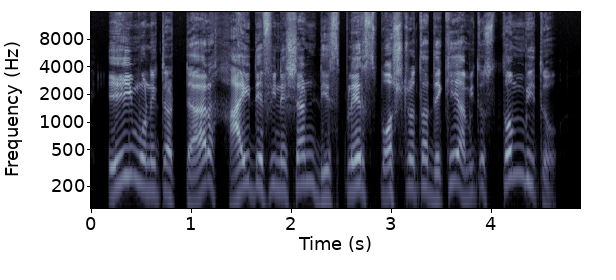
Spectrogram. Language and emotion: Bengali, surprised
